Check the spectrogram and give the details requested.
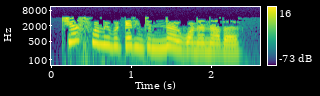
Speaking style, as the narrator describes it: shouted

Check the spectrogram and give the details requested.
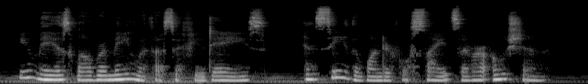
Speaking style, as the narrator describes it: continued the queen in a cordial, friendly tone

